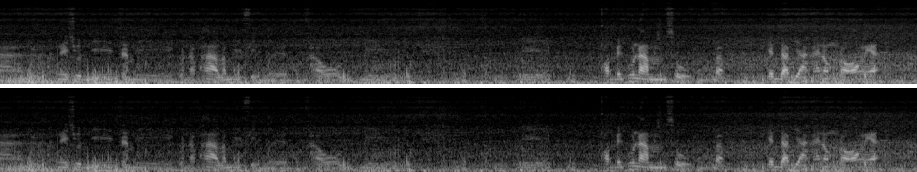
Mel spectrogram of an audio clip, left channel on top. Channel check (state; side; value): quieter; right; 3.7 dB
